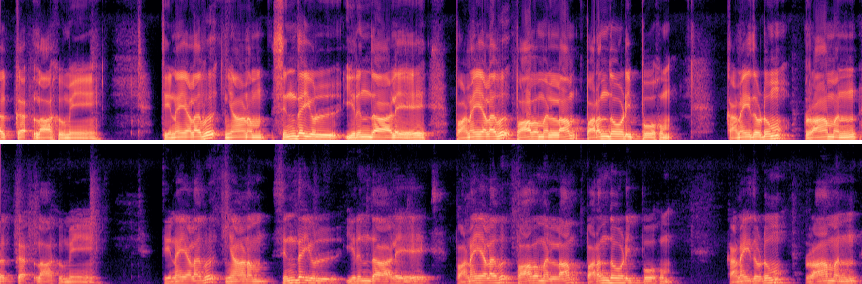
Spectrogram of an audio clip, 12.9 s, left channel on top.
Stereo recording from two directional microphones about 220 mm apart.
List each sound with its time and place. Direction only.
0.0 s speech: 50° left (ahead or behind)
